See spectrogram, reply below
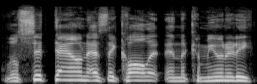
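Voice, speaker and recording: A man's voice: sits high, fairly quick, a bit bright, clear, resonant tone. A man hosting a casual panel show, ranting with lots of swearing and often stumbling over his words. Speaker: show host.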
